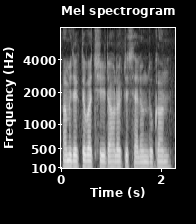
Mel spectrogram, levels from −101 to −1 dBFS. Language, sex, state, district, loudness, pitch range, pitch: Bengali, male, West Bengal, Alipurduar, -18 LUFS, 115-120 Hz, 115 Hz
